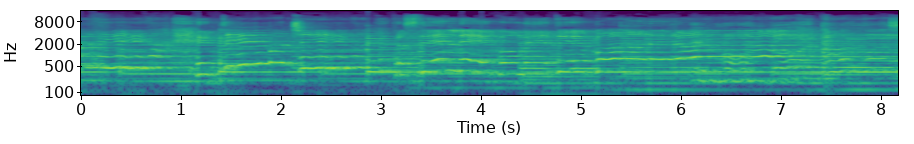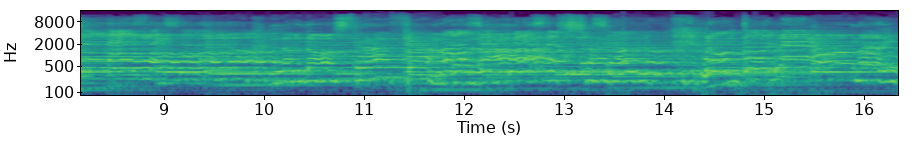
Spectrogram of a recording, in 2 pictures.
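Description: Live acoustic music: a voice singing long notes with vibrato over sustained instrumental accompaniment.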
